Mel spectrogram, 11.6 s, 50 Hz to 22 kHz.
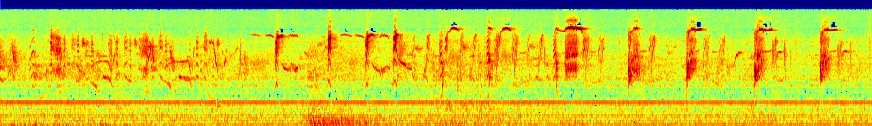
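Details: Mimicking song of a common starling, spring, 9 April 2023, Kalyazin district, Tver region, Russia. Crackling clicks lead into a series of very high short whistles, repeated about twice per second.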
